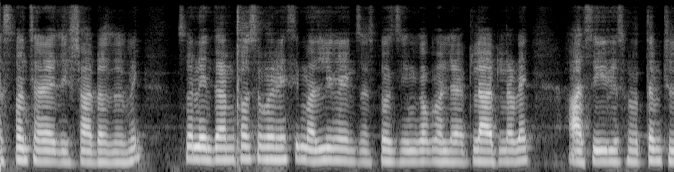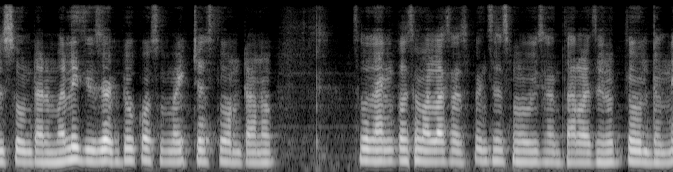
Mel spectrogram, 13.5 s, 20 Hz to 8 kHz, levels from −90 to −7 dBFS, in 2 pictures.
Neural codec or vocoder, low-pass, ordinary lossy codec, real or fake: codec, 24 kHz, 1 kbps, SNAC; 7.2 kHz; none; fake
